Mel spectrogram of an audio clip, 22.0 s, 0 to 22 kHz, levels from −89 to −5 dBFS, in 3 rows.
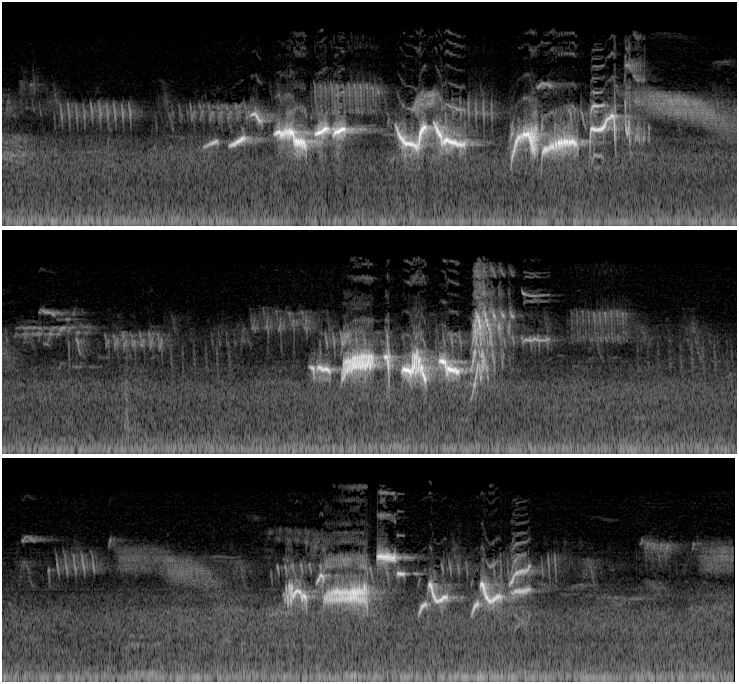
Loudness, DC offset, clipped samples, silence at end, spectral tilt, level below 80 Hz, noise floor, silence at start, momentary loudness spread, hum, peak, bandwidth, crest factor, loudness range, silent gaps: -14 LUFS; under 0.1%; under 0.1%; 2.05 s; 0 dB/octave; -48 dBFS; -46 dBFS; 2 s; 24 LU; none; -4 dBFS; 14.5 kHz; 18 dB; 12 LU; none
